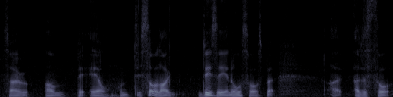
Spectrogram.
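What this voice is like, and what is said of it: Unusually deep voice from a cold. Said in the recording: “I've had a cold and a cough and my voice has gone really, really deep.”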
